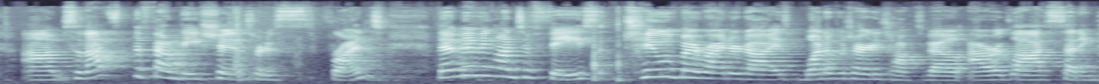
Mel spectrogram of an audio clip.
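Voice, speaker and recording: A woman's lively intonation amid noticeable background noise and audible room echo. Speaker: beauty vlogger. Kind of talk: product haul video. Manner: fast; casual with filler ums.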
